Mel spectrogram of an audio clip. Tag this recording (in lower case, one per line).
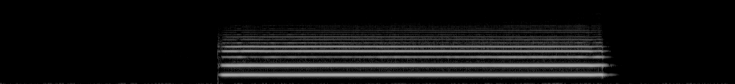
musical instrument
woodwind instrument
music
